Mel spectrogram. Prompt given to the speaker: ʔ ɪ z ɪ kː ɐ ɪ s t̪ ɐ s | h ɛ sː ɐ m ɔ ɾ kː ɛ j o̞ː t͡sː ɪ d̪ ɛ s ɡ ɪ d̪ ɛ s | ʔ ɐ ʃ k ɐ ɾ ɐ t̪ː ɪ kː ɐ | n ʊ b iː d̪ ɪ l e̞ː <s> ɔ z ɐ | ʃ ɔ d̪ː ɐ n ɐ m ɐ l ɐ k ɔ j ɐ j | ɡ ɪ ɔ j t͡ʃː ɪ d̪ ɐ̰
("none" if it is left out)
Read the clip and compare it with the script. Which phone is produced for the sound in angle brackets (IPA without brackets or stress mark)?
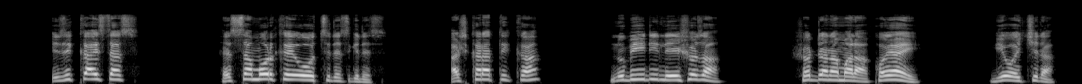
ʃ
